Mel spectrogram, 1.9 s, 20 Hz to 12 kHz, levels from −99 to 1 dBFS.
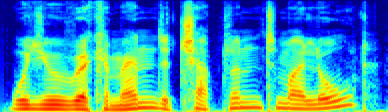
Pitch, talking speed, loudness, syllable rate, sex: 140 Hz, 245 wpm, -17 LUFS, 5.8 syllables/s, male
